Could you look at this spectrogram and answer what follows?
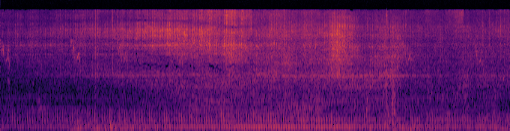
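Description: A small engine running at a steady pitch, growing louder to a peak around the middle and then easing off, as of a motor passing by.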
